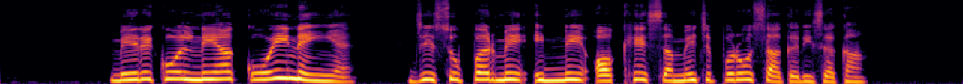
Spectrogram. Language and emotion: Dogri, sad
